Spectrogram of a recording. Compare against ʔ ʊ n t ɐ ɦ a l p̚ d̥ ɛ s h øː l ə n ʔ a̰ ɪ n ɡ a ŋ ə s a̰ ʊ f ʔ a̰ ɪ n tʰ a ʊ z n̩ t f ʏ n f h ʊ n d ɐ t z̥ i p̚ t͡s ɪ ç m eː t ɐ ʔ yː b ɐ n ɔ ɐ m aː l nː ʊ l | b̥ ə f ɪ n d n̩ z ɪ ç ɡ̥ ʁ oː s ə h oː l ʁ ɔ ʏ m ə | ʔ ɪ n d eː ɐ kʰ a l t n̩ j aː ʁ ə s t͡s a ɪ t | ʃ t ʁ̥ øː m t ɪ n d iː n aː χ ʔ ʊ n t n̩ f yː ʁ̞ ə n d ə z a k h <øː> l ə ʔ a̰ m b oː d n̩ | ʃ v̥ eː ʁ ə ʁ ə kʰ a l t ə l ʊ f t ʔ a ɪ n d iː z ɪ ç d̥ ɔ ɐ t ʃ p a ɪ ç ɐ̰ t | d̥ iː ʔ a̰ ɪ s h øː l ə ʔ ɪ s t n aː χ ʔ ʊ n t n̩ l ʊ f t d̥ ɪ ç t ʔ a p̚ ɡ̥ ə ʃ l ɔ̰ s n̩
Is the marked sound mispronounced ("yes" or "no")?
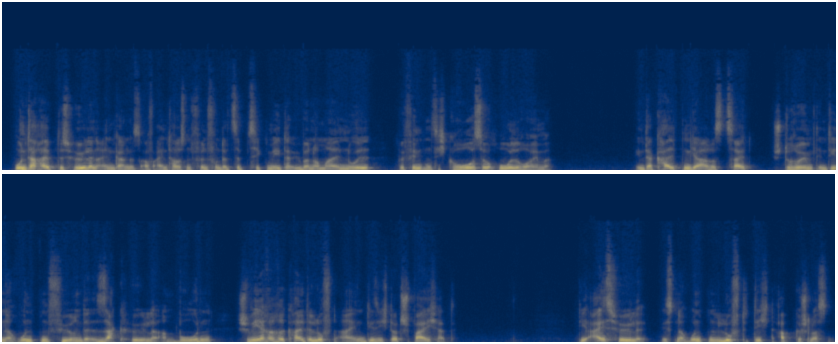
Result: no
